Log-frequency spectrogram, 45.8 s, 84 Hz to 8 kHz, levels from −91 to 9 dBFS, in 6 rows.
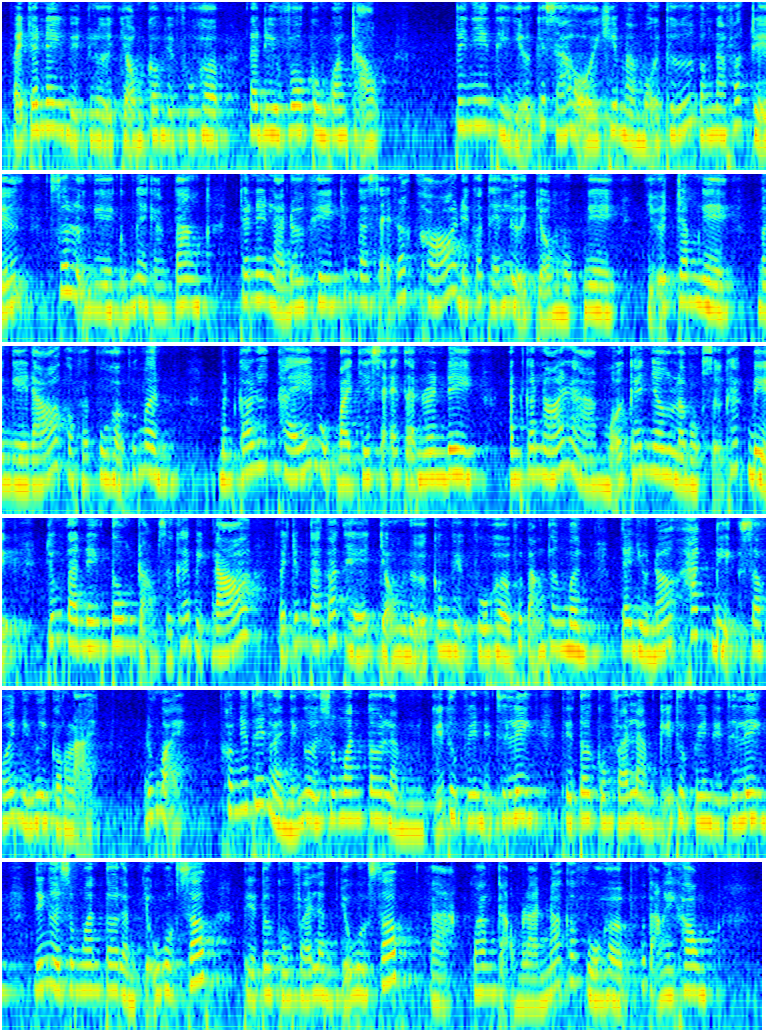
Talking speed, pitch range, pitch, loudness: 230 wpm, 200-250 Hz, 225 Hz, -28 LUFS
